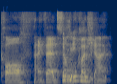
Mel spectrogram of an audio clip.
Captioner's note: laughs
